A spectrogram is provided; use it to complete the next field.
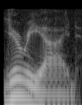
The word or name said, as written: ureide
